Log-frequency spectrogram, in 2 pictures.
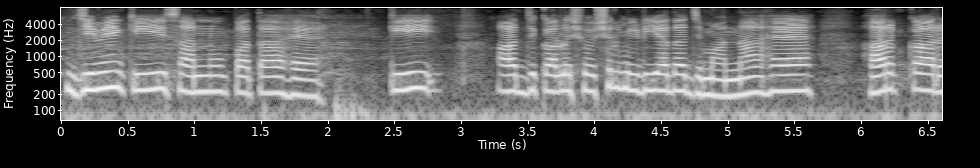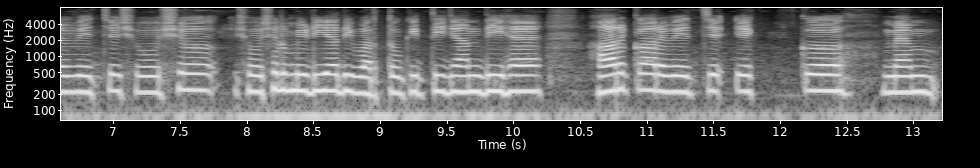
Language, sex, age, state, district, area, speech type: Punjabi, female, 30-45, Punjab, Muktsar, urban, spontaneous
